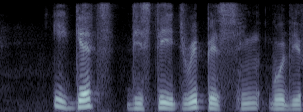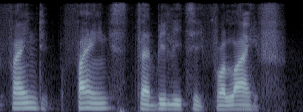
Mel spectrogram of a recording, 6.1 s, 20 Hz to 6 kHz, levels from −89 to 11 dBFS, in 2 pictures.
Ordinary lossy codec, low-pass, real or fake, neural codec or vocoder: none; 5.4 kHz; fake; codec, 16 kHz in and 24 kHz out, 0.6 kbps, FocalCodec, streaming, 4096 codes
